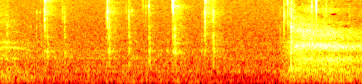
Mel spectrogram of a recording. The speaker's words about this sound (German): Hoppla, Dann, habe ich meine Tastaturfarbe umgestellt. Jetzt ist es so schön gelb. Äh, egal. Äh, ja. Ja, aus Versehen die falsche Tastaturkombination erwischt.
